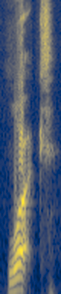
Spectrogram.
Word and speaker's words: worked: you must be patient pronounce the verb in the present after you put the sound of apostrophe d or t call called work worked all right so that ends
